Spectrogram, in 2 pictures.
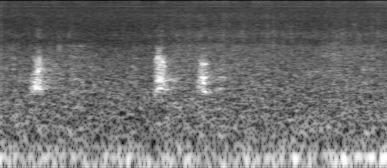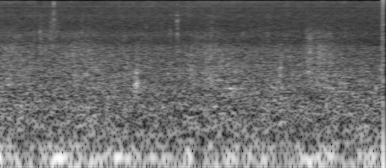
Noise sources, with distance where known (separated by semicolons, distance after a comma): dog barking or whining, near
